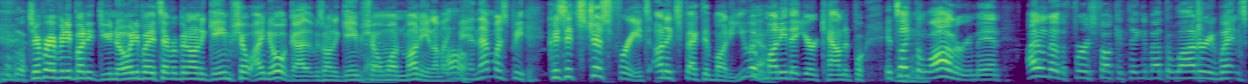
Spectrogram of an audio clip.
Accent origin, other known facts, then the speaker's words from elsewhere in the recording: Atlantic City, New Jersey, United States; I grew up in Atlantic City. I grew up around casinos.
